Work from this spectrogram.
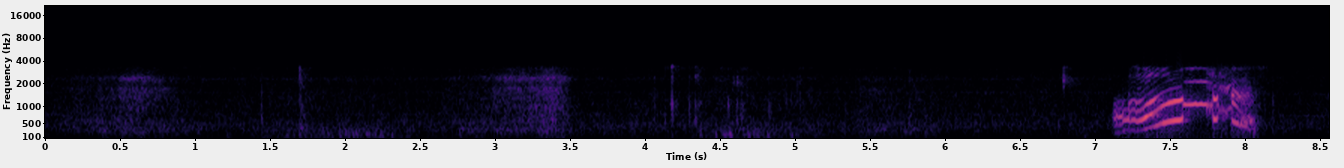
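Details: A 4-month-old pug ends a yawn with a loud, squeaky whine that rises and then falls.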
